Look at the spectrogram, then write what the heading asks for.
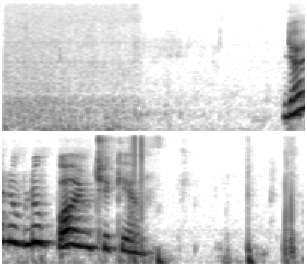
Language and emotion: Russian, positive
